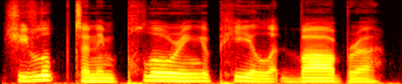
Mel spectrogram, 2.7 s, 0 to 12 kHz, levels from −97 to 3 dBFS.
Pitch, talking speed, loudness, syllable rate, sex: 135 Hz, 155 wpm, -17 LUFS, 5.2 syllables/s, male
